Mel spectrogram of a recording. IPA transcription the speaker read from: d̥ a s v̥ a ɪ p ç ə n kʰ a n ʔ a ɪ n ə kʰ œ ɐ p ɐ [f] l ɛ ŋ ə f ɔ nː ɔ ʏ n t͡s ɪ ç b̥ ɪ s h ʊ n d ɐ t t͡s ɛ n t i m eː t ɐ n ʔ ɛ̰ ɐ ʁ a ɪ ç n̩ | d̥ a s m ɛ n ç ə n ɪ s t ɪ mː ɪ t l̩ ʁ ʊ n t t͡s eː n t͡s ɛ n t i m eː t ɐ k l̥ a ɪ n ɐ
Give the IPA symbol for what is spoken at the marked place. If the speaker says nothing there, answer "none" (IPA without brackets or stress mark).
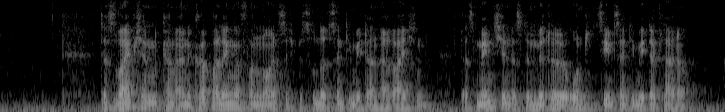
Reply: none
